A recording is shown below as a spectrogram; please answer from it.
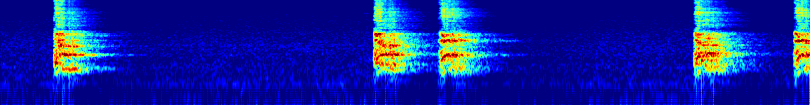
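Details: Roady, a Rhodesian Ridgeback, barking at a chicken: sharp broadband barks, one, then a close pair, then another, separated by quiet gaps of a few seconds over a low background hum.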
